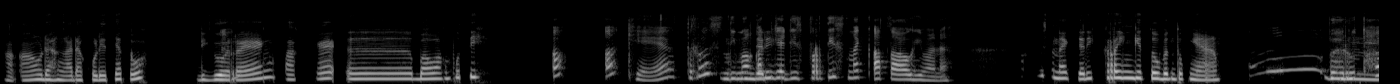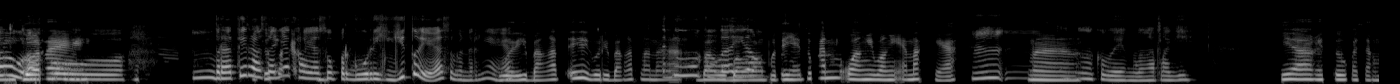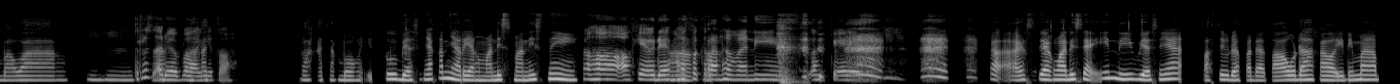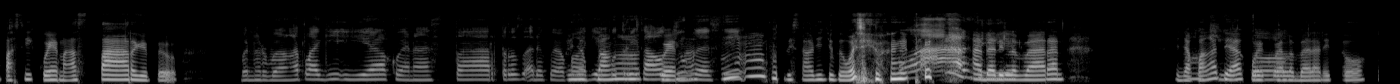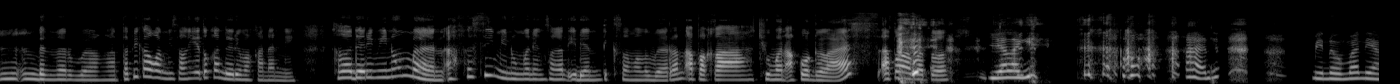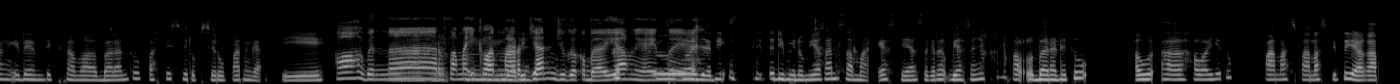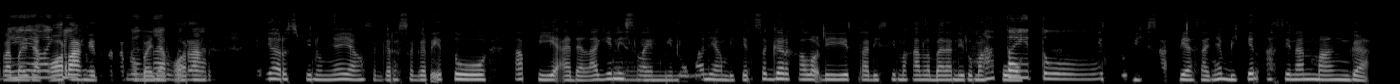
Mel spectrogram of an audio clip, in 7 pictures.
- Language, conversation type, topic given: Indonesian, podcast, Bisa jelaskan seperti apa tradisi makan saat Lebaran di kampung halamanmu?
- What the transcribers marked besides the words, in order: other background noise; tapping; background speech; unintelligible speech; laugh; laughing while speaking: "wajib banget tuh"; chuckle; laughing while speaking: "lagi. Oh, ada"; laugh; chuckle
